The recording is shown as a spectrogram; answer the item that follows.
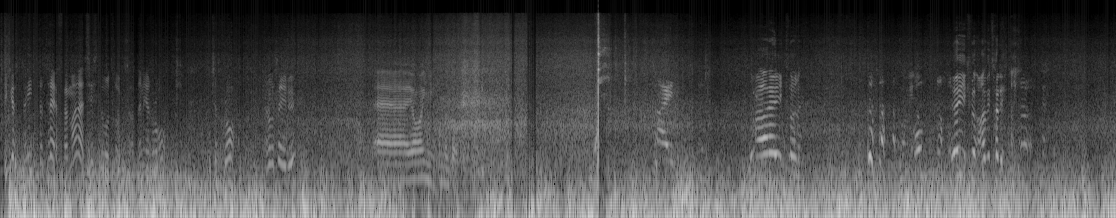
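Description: Wind buffeting the microphone throughout, with a single sharp crack about nine seconds in: a golf driver striking the ball off the tee.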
